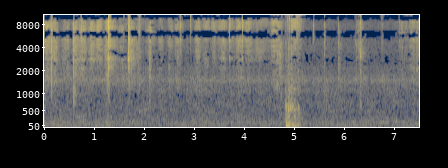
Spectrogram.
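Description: A utility-knife blade slices and scrapes through a hand-sized star of packed, solid, dense, damp-looking kinetic sand held inside an orange plastic cookie-cutter mold, working along the mold edge. The result is a quiet, grainy rubbing and scraping with faint bright ticks, broken by one louder, fuller scrape near the five-second mark.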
